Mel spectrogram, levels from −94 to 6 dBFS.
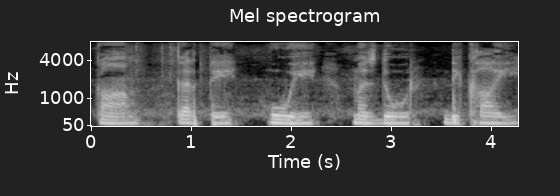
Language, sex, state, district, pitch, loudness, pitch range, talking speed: Hindi, male, Haryana, Rohtak, 120 Hz, -18 LUFS, 115-125 Hz, 70 wpm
